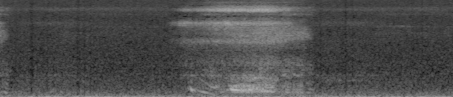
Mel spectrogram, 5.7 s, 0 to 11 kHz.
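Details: Exhausted person sleeping, one loud, harsh snore rising and fading over about 1.5 seconds with a hissy edge, against steady background hiss: snoring.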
